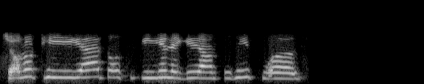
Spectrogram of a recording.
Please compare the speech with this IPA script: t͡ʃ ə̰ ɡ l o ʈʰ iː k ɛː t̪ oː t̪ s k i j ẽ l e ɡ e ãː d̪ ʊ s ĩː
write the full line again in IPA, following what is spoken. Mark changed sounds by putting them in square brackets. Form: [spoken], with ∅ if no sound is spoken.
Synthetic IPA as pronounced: t͡ʃ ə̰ [∅] l o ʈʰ iː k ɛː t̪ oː [∅] s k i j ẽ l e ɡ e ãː [t̪] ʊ s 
